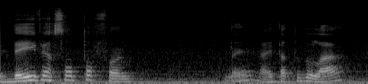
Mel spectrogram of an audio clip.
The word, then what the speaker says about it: Tofano: No Instagram é Daverson Tofano, Tofano, né? Porque é diferente a pronúncia, sim, né?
